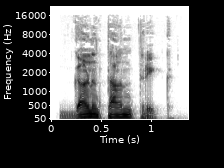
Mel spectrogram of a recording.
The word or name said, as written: गणतंत्रिक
